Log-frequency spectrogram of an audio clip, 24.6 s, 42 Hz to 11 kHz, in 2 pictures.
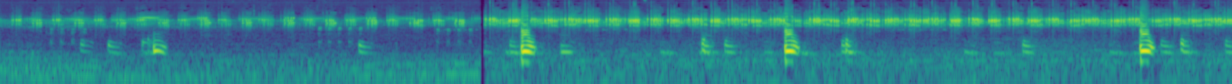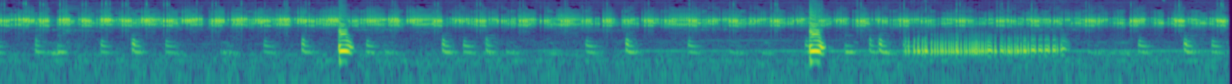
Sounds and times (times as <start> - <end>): Frog: 0.0 - 24.6.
